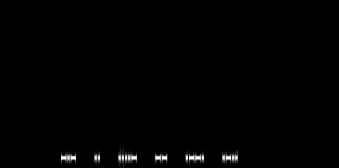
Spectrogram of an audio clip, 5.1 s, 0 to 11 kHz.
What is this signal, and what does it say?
Morse code, heard as a keyed tone, about 46 wpm, spaced as for 23 wpm, 700 Hz. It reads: KI4MPL
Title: USA Call Signs - 6 Characters - 4x Character Spacing - 50wpm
